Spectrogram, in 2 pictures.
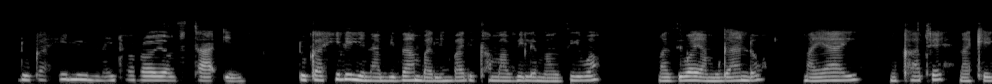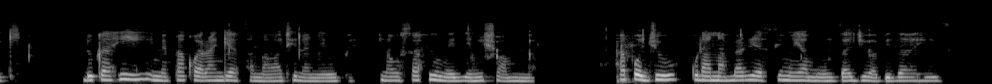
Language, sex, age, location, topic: Swahili, female, 18-24, Kisumu, finance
